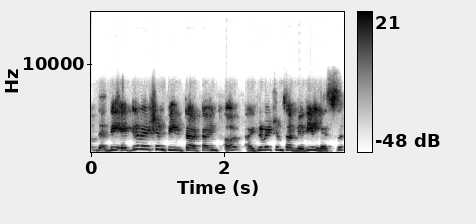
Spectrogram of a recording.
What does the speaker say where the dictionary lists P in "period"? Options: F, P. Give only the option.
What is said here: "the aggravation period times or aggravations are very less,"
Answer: F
